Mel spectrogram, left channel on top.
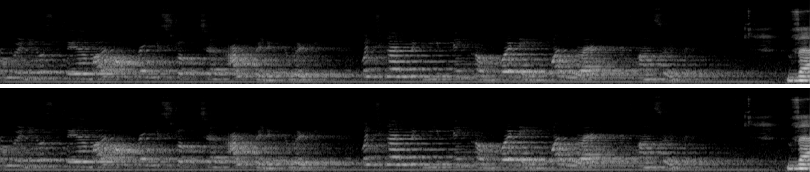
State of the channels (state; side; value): identical; both; correlation 1.00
